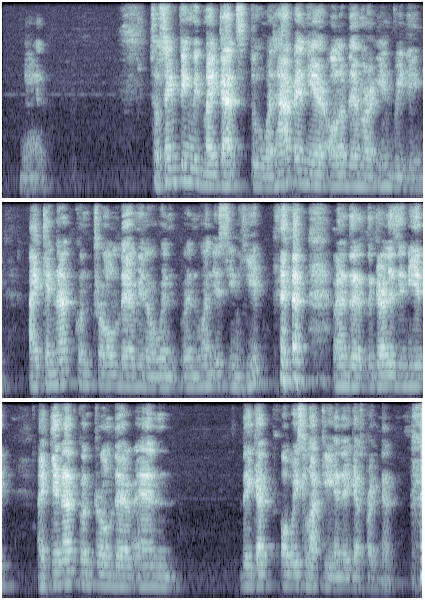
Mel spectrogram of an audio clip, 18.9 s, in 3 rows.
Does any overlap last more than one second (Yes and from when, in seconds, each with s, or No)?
No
